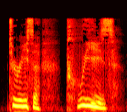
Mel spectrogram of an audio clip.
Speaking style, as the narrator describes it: Marcus begged

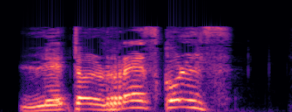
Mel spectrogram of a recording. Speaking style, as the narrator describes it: he shouted

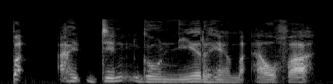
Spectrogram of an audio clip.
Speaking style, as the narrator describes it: Clyde sputtered

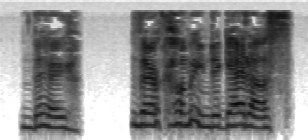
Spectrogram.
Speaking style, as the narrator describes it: Stanley cried in a high, trembling voice

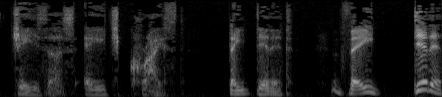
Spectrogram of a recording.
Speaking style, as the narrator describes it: Briggs muttered to himself

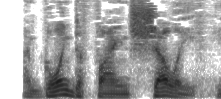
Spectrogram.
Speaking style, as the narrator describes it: he growled

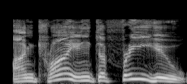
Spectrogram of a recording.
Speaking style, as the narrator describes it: Wags shouted at the beetle, wind whipping through the car

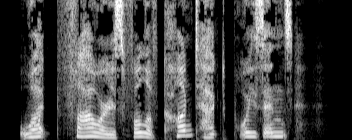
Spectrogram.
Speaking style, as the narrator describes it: asked, her voice caught in her throat, around the edges of the receding pain and the adrenaline shock

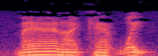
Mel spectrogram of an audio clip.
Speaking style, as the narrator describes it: McClanahan exclaimed

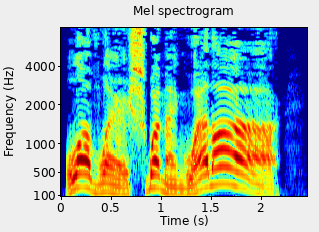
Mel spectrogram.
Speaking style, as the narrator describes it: he roared delightedly

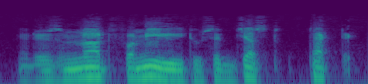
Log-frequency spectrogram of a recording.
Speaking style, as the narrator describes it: grumbled Hein Huss

